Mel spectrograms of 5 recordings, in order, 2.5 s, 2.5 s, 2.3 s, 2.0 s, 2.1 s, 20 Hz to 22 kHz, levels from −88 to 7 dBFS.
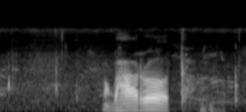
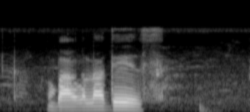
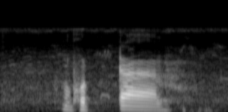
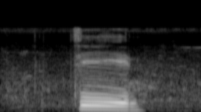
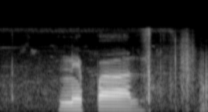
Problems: none marked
